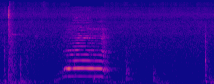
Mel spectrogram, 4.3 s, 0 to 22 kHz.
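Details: A young goat playing in a farm's exercise yard with kids from two families, Japan, June 2023; a single clear, steady bleat of under a second, followed by soft knocks and quiet.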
